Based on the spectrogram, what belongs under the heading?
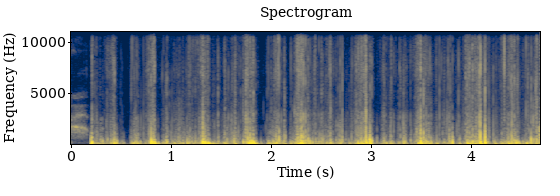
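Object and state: Plastic cling wrap over a microphone, scratched.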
